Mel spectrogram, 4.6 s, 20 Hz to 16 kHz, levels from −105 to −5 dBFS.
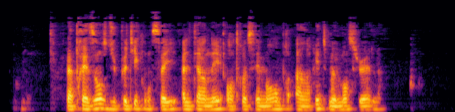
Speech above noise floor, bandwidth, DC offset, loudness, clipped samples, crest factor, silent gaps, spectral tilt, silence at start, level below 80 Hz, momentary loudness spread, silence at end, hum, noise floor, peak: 31 dB; 9 kHz; under 0.1%; -19 LUFS; under 0.1%; 20 dB; none; -5.5 dB/octave; 0.2 s; -60 dBFS; 6 LU; 0.7 s; none; -49 dBFS; 0 dBFS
